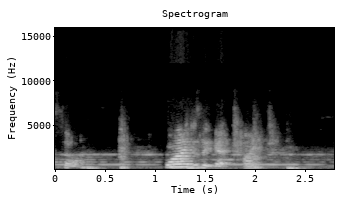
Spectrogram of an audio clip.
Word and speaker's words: psoas: Okay, so why does your psoas, it's spelled psoas, pronounced psoas, why does it get tight?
